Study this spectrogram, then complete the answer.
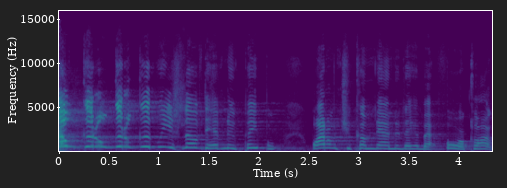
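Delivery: squealed high, loud gushing; bubbly spa girl. Retold or imitated. Spa girl gushing at a new customer, high and loud. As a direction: gush like an overexcited cheerleader.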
